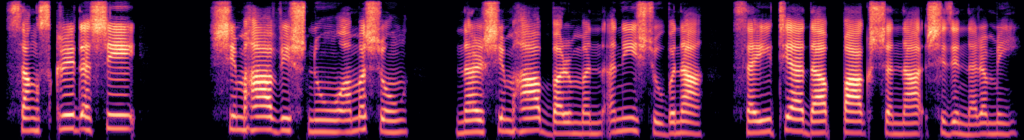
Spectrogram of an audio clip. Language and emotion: Manipuri, neutral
